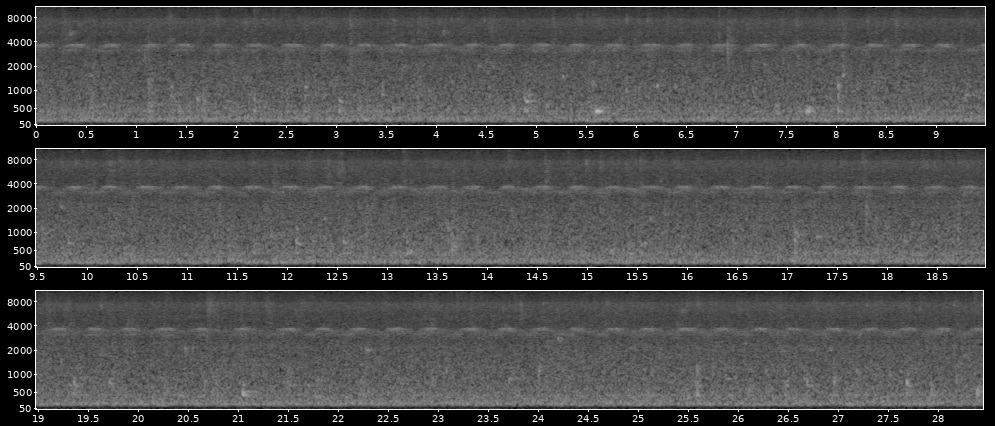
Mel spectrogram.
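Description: Steady rain falling on a wooden deck and plant leaves, with a few louder single drops. Over it, an insect keeps up a regular high-pitched pulsing chirp.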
